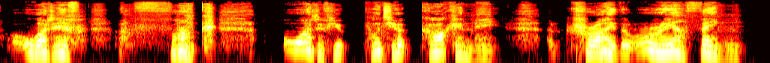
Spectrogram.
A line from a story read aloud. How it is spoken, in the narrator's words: he gasped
